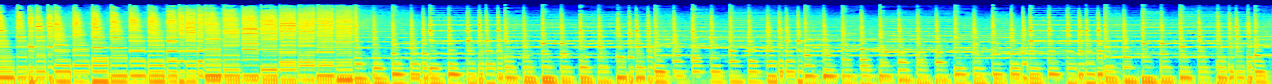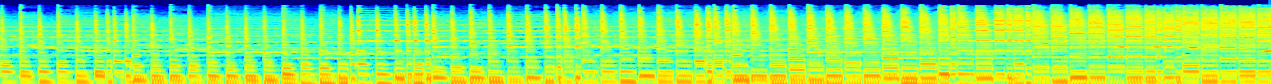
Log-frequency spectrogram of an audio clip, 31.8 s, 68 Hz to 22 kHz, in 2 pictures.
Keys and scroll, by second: 0.4 shift+super+[, 0.8 super+], 2.3 space, 2.8 space, 2.9 space, 6.0-6.8 space, 7.3 v, 12.1 space, 21.5 Delete, 22.6 p, 30.8 v.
